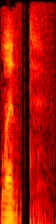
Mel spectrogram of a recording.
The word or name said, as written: Leant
